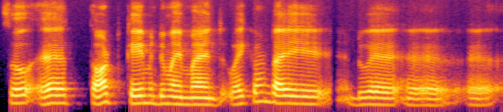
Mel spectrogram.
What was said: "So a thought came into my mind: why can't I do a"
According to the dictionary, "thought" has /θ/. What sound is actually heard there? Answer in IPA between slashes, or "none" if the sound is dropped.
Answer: /t/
